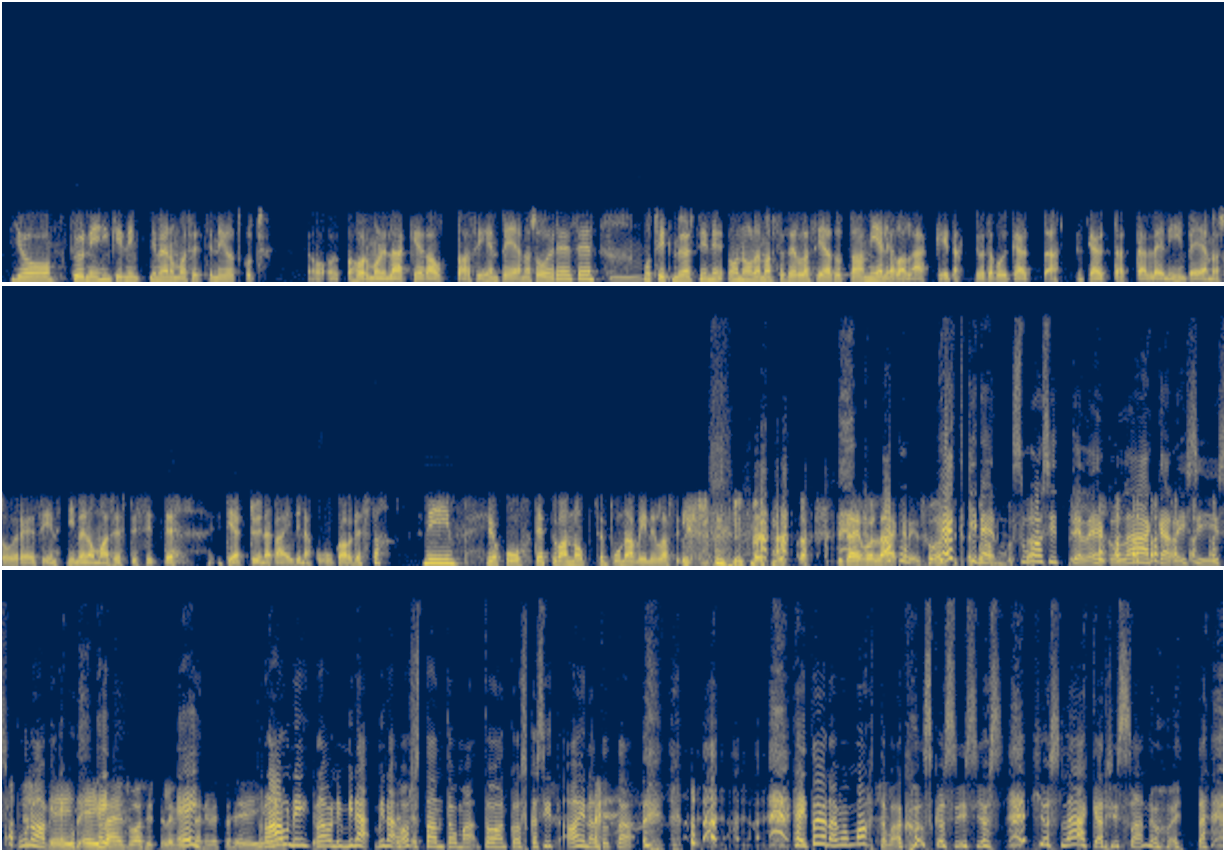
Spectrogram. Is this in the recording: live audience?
no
